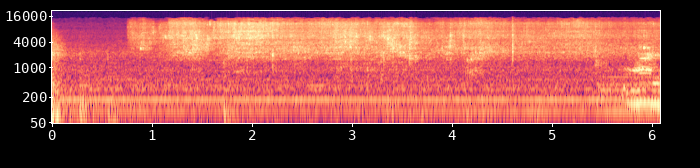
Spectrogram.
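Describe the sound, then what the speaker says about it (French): Water pours into a cooking pot in a steady hollow splashing stream while lentils and sausages are being prepared, close by and moderately loud, with a faint hum underneath and no talking. "Je vais mettre mes 1 litre d'eau."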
